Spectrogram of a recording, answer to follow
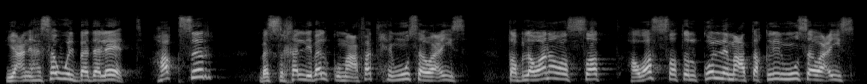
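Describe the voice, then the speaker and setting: A woman with an Egyptian accent teaching Quran recitation rules on a broadcast, explaining quickly and often checking whether her listeners follow. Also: mid-range voice. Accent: Egyptian Arabic.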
